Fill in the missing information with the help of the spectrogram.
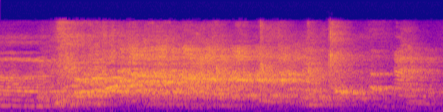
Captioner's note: audience laughter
